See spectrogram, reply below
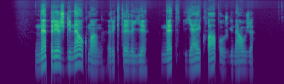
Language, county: Lithuanian, Tauragė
